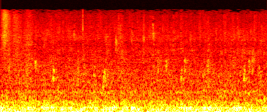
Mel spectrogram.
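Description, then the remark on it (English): Steady rain falls continuously, a dense hiss of drops with faint low rumbling underneath, even and unbroken throughout with no voices. “Can you hear the rain?”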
